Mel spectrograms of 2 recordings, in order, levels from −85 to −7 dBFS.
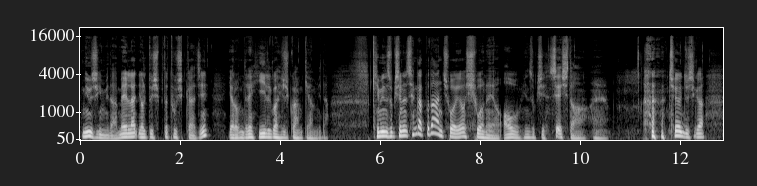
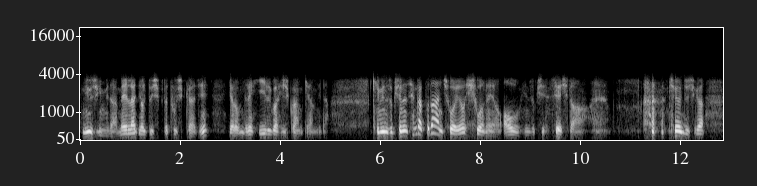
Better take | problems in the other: first | phone-call audio; nothing above 3.5 kHz

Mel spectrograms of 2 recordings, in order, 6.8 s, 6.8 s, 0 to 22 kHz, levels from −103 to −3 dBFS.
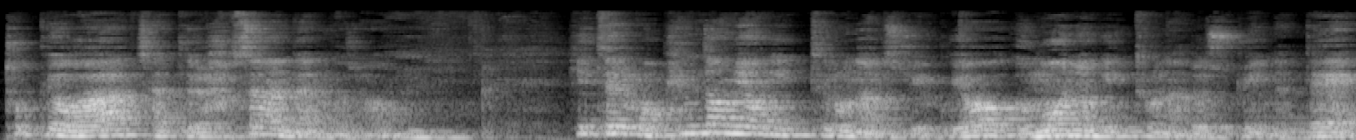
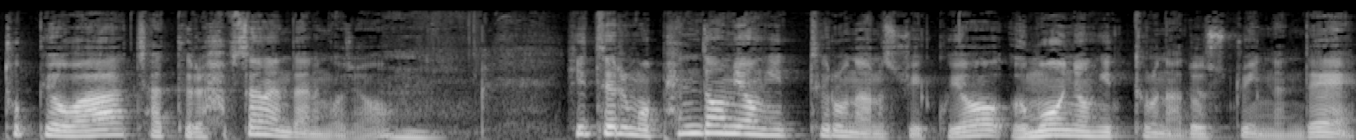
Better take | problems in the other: second | off-mic speech; far // room echo; noticeable; dies away in 0.5 s

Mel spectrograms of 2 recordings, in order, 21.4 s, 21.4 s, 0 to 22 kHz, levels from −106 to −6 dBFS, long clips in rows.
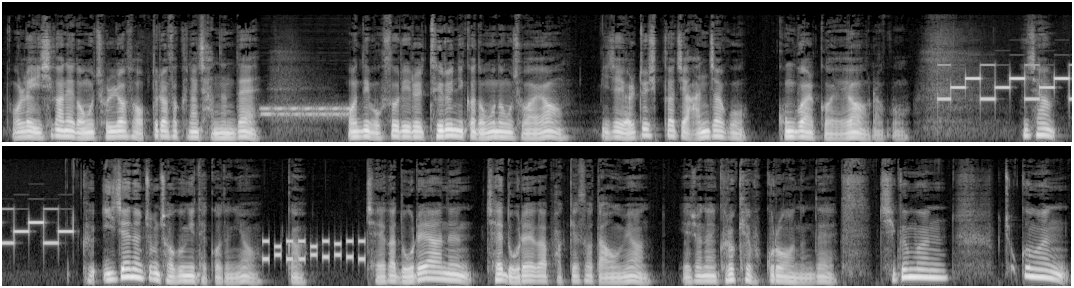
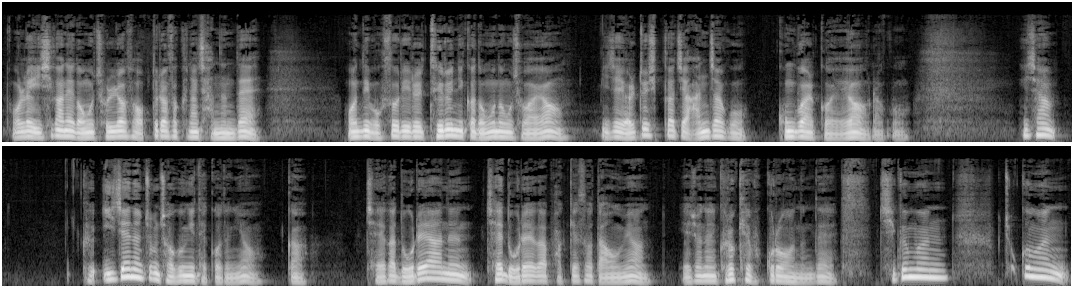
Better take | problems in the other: second | phone ringing; faint; at 2.5 s; peak 10 dB below the speech // phone ringing; loud; from 9.5 to 11 s; peak 3 dB above the speech // phone ringing; noticeable; from 13 to 14 s; peak 3 dB below the speech

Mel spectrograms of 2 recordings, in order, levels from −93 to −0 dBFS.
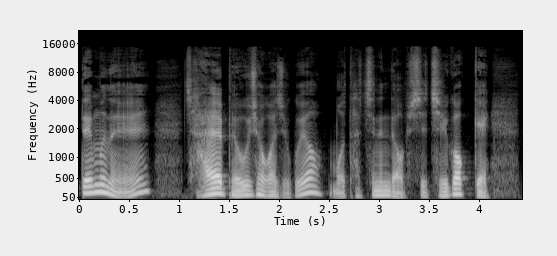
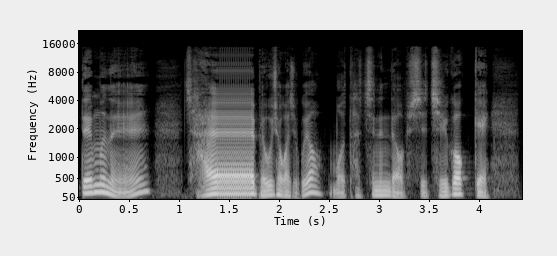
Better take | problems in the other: first | audio freezing; at 1.5 s

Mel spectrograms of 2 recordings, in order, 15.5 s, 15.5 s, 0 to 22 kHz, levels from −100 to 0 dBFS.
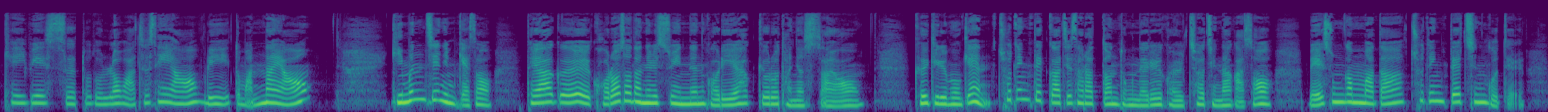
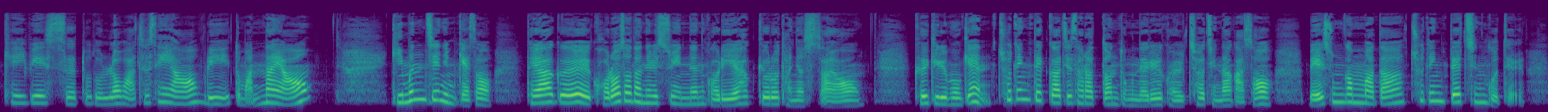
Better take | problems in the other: first | thin; very; fading below 350 Hz

